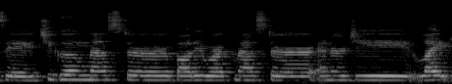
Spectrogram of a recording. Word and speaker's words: Qigong: Qigong session that you guys can check out.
